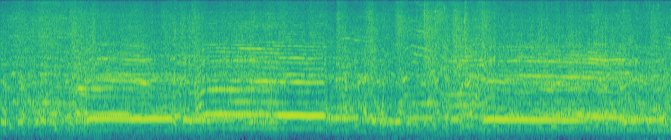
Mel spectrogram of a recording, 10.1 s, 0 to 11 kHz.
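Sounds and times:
crowd voices: 0.0 - 10.0
person chanting a lament: 6.7 - 10.0.

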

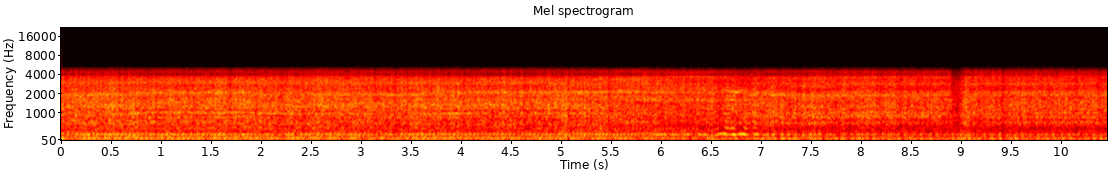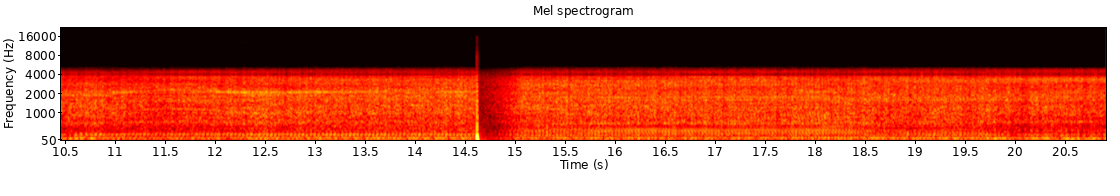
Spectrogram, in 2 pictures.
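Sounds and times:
quad engines idling: 0.0 - 20.9.

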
